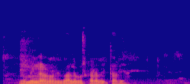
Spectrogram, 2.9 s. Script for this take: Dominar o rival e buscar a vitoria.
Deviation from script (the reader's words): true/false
false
